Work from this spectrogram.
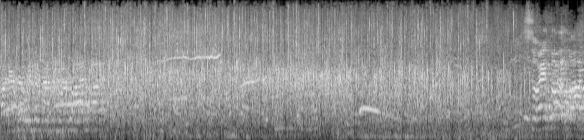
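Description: A graduation crowd claps steadily and loudly throughout, a dense wall of applause with a few cheers and whoops rising above it.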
